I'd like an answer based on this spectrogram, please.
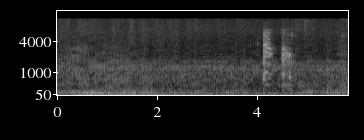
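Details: A cat being brought up as a fully indoor cat meows sweetly while clinging affectionately to its owner. Two short, clear meows come close together near the end, over a quiet room hum.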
